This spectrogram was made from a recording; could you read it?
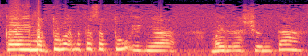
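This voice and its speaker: An earnest, high-voiced young woman in love. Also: unhurried, dark tone, husky, low-quality recording. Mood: hopeful, coaxing. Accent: Filipino, Visayan. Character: young single woman in love, earnest and trusting letter-writer. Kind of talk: Bisaya radio drama acting and narration.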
